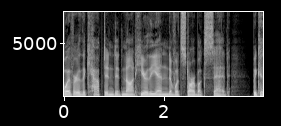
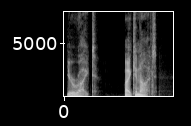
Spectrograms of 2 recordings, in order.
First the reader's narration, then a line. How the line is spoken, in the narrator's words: said Starbuck quietly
